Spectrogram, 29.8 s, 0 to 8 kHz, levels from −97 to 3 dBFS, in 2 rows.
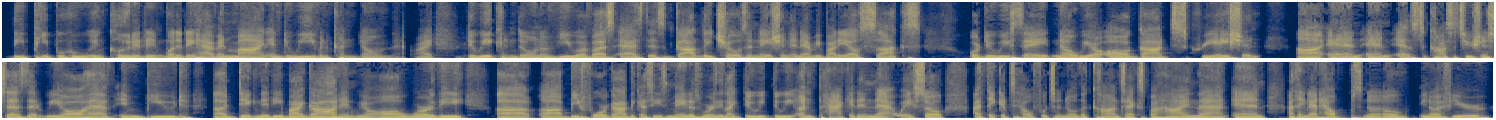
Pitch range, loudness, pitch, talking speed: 105-125 Hz, -22 LUFS, 115 Hz, 210 wpm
